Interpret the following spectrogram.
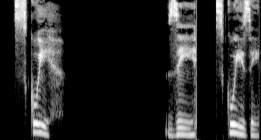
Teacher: Emphasize squee and keep z quick.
